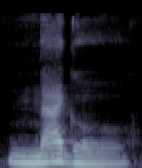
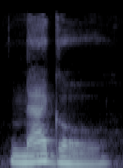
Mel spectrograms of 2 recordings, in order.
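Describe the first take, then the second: Both takes have the same delivery.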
